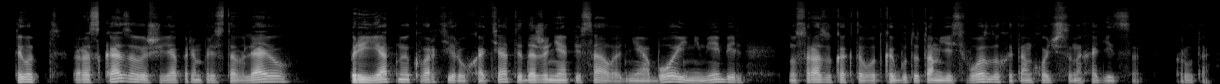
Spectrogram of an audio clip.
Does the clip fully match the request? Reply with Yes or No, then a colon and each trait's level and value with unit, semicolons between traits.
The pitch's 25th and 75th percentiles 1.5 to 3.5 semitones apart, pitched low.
Yes: average, 2.7 semitones; low, 105 Hz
